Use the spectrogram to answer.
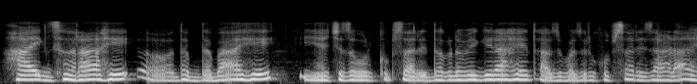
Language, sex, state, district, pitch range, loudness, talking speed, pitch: Marathi, female, Maharashtra, Pune, 195-225 Hz, -14 LUFS, 155 wpm, 210 Hz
